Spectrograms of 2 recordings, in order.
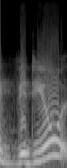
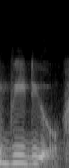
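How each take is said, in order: First: "video" with a clear v and short i; crisp short-i "video"; correct video. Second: "video" with a soft v and long ee; mock long-ee "video"; wrong video. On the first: Shown as a demonstration. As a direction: say "video" as vid-ee-oh. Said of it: "they don't say video". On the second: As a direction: mimic "video" as veee-dio. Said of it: "they say video".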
